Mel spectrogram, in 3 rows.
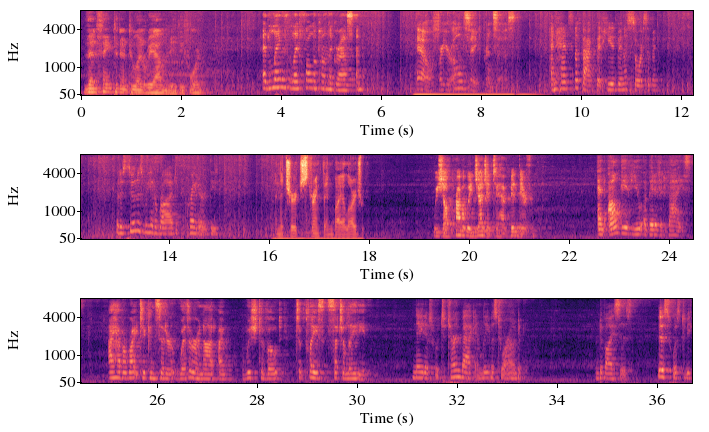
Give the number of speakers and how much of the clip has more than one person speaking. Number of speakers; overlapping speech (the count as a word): nine, no overlap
